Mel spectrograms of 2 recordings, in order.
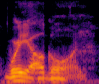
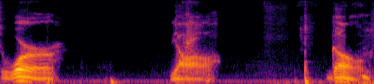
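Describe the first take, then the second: First: The last word is said in full as 'going'. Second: The last word is clipped to sound like 'gone'.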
